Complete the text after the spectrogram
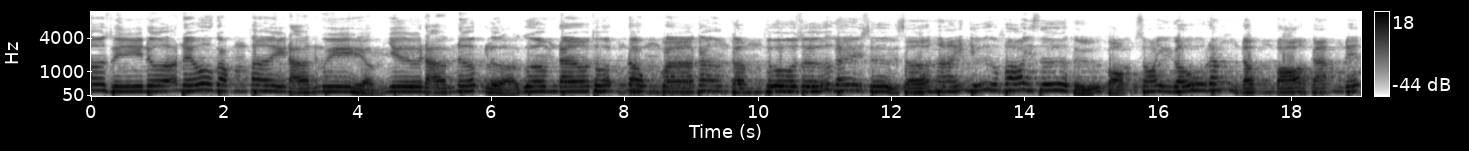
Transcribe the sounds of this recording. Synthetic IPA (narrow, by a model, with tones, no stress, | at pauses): zi˨˩nɨ̰˧˥əne˨˦wɣɔ˨˩wk͡p̚t̪a˧jna̰ː˧˨nŋwi˧hi˧˩əmɲɨ˧na̰ː˧˨nːɨ˦˥ək̚lɨ̰˧˩əɣə˧əmɗaː˧˩wt̪ʰu˦˥ək̚ɗə˧wŋ͡mvaː˨˩ka˧ŋkə˨˩mt̪ʰu˧əzɨ˨˦ɣə˧jsɨ̰˧˨səː˧˨ɦaː˧˦jɲɨ˧˥vɔ˧jsɨ˧t̪ɨ˧˩kɔ˨˩˦m̚sɔ˧jɣə˨˦wza˨˦ŋɗə˨˩wŋ͡mŋ͡mɓɔ˨˧˩kaː˨˩˦ | ze˦˥t̚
